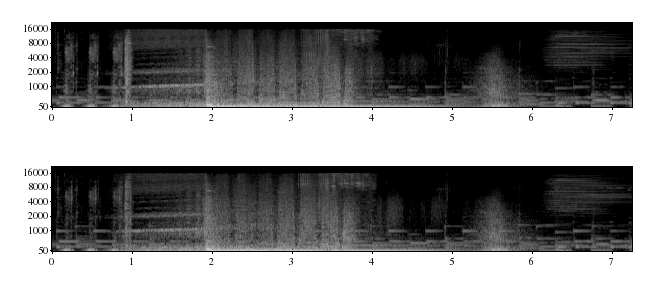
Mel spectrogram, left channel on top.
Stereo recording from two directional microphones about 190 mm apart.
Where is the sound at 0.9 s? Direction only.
Centre (ahead or behind).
